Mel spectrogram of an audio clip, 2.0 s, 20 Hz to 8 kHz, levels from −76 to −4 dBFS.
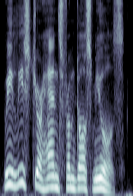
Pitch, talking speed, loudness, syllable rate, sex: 155 Hz, 180 wpm, -14 LUFS, 4.4 syllables/s, male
